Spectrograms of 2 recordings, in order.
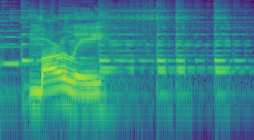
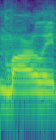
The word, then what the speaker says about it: Marle: my name is er Marley I pronounce it Marley not Marl oh she wanted inside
